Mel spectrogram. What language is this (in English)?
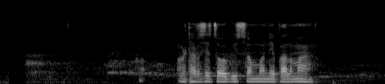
Nepali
